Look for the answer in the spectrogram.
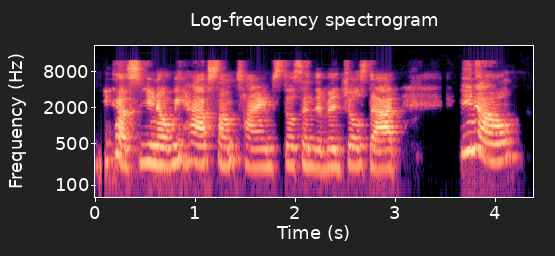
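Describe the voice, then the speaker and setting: A woman in her forties from Chicago, a native Spanish speaker, telling personal stories as a podcast guest in an earnest, halting way with many fillers. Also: fairly high pitch. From Chicago, USA. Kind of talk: casual interview, personal storytelling.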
